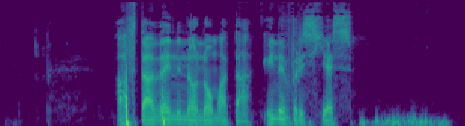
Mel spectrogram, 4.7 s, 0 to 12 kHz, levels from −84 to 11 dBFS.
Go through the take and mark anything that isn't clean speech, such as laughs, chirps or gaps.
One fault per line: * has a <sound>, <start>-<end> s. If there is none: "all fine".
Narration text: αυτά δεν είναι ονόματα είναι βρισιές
all fine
